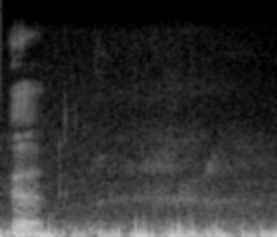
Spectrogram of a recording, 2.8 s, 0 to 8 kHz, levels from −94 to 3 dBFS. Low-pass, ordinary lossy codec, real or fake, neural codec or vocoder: 7.2 kHz; none; real; none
